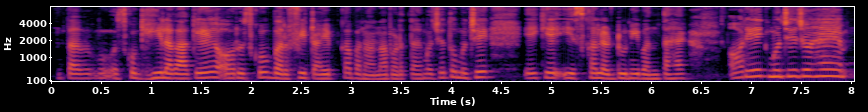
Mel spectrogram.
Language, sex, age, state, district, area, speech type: Hindi, female, 45-60, Madhya Pradesh, Jabalpur, urban, spontaneous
